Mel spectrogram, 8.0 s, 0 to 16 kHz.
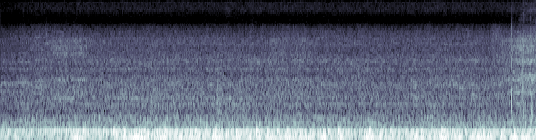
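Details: Rough, uneven low rumble at high idle on a 2012 Honda Civic Si: scanner logs misfires on all four cylinders, but scope shows the ECM is not firing the #4 cylinder injector; ECM needs replacing.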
